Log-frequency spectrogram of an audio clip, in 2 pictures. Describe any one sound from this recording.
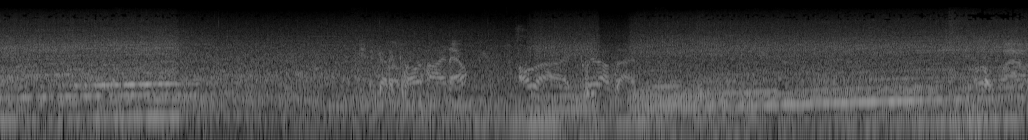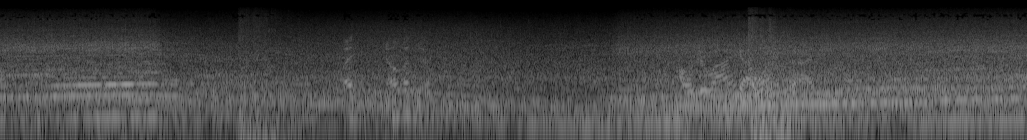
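Racing car engines roar and whine steadily, rising and falling in pitch.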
